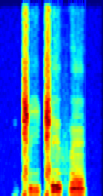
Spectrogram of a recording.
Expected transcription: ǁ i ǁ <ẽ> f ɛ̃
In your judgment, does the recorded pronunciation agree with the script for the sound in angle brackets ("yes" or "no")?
no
